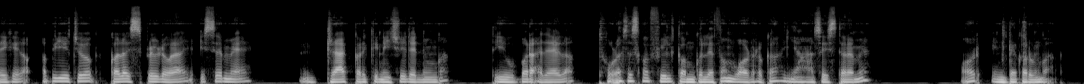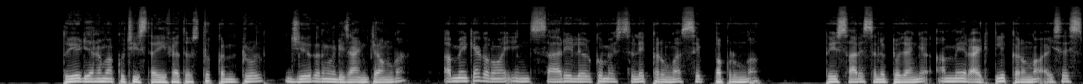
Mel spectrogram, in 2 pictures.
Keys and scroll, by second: 10.2 Return, 14.4 ctrl+0.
